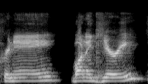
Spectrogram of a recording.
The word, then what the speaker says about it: Pranay Bonagiri: We have Pranay Bonagiri.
